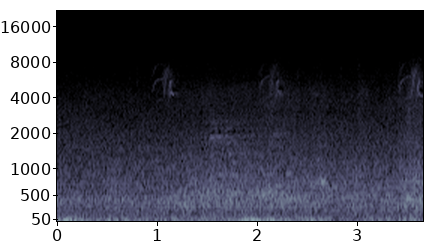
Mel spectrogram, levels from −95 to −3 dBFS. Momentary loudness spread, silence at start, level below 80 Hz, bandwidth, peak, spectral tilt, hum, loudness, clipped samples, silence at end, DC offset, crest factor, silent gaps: 5 LU; 0 s; -54 dBFS; 16 kHz; -34 dBFS; -6.5 dB/octave; none; -50 LUFS; under 0.1%; 0 s; under 0.1%; 14 dB; none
